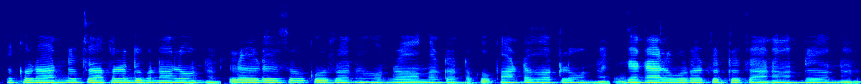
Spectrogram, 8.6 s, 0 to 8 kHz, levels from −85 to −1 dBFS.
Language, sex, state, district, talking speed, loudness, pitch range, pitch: Telugu, male, Andhra Pradesh, Krishna, 130 wpm, -40 LUFS, 150-165 Hz, 160 Hz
